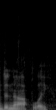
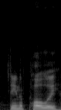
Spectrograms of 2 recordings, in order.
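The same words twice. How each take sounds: First: "Dinopoli" as dih-NAH-plee; chosen pronunciation. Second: "Dinopoli" as dee-nuh-POH-lee; alternative pronunciation. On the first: Gamer deciding what to call his player, "Dinopoli" as dih-NAH-plee. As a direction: settle on "Dinopoli" with stressed NAH. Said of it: "I'm gonna call him". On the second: Gamer unsure of a player's name, trying "Dinopoli" as dee-nuh-POH-lee. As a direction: try "Dinopoli" with a long O in POH. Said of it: "however you wanna say it". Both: Real, not acted.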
